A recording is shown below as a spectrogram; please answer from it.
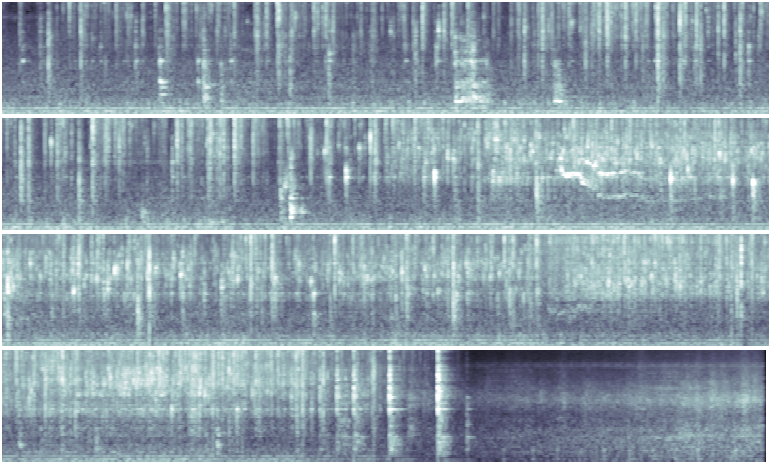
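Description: Cherry tomatoes sizzling and crackling in hot oil in a frying pan, with small knocks of a wooden spatula moving them. The sizzle grows louder about halfway through and cuts off suddenly near the end.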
